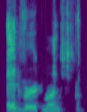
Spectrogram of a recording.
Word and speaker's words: Edvard Munch: the school utcs things I know so uh Edvard Munch and so the V is pronounces at w in german yes um so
